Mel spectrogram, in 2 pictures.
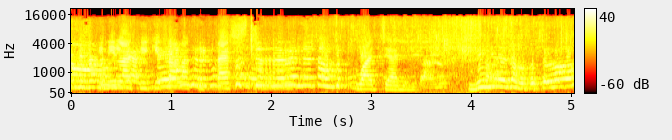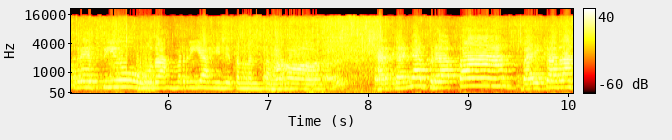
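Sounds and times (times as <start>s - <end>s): food sizzling on grill pan: 0.0s - 10.0s
loud voices talking: 0.0s - 10.0s.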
